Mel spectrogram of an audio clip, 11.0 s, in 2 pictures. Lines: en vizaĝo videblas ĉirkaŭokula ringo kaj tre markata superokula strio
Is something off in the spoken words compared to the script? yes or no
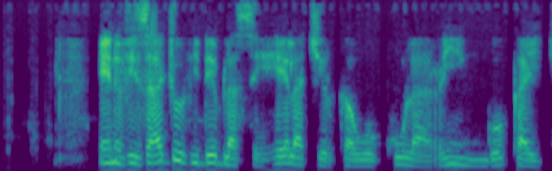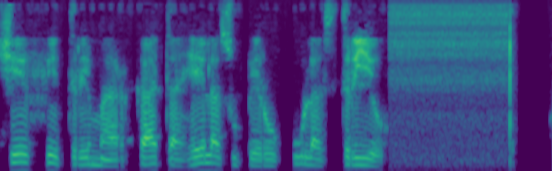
yes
